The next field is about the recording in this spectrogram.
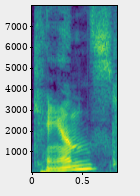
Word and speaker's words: Cannes: It's pronounced Cannes? – Cannes. – Cannes? – Cannes? – Cannes. – Like Kansas? – In a rare... – It's like Kansas. – Nope. No. – Okay.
